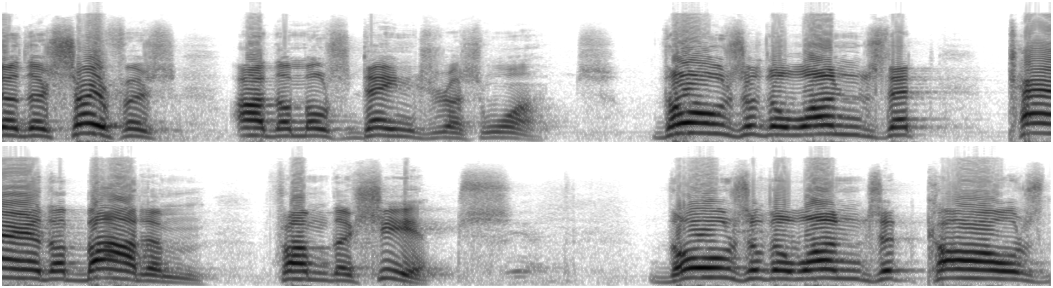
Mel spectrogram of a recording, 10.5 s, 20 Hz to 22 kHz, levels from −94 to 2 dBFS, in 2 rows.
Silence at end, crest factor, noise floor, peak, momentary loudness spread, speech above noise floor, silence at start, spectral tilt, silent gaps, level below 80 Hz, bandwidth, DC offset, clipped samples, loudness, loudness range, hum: 0.05 s; 10 dB; -58 dBFS; 0 dBFS; 14 LU; 49 dB; 0 s; -3 dB/octave; none; -52 dBFS; 15.5 kHz; under 0.1%; 0.6%; -10 LUFS; 4 LU; none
